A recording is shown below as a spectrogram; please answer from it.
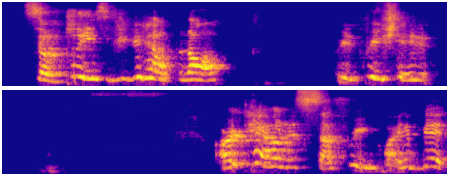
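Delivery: choked-up emotional pleading.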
